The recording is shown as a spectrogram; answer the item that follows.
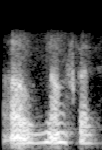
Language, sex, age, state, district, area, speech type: Odia, female, 60+, Odisha, Jharsuguda, rural, conversation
